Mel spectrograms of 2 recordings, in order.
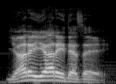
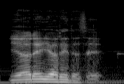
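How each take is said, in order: First: It is said in a normal voice. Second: It is said in a JoJo impression.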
